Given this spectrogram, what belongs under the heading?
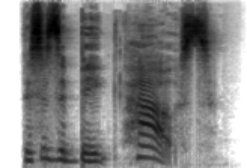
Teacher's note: you would hold the G sound of the word big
